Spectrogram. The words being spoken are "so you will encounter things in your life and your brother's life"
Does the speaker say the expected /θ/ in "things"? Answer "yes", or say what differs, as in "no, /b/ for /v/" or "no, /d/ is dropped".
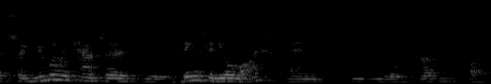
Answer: yes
